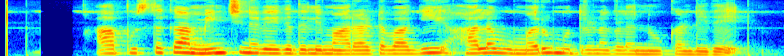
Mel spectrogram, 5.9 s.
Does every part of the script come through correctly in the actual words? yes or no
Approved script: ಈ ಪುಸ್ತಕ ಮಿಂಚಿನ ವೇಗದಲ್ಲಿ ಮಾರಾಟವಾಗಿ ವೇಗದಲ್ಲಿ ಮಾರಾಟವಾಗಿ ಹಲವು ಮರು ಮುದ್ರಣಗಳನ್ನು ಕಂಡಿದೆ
no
